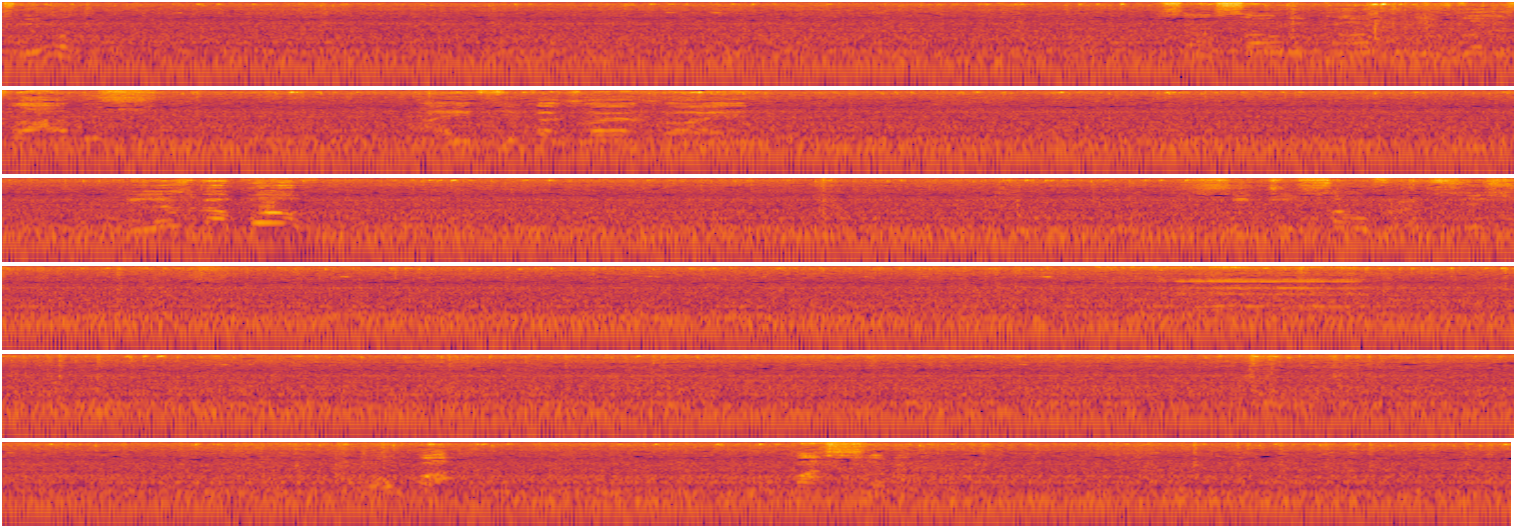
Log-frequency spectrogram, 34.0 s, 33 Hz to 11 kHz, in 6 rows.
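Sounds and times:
vehicle engine and tyre drone: 0.0 - 34.0.

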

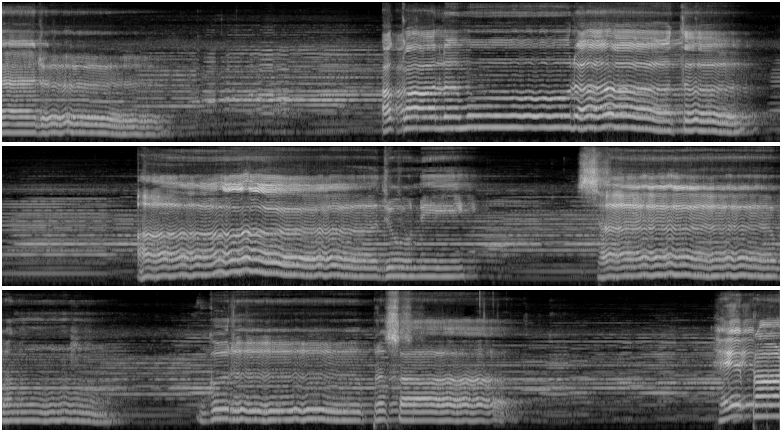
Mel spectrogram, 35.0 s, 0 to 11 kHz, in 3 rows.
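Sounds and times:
harmonium held notes: 0.0 - 35.0
person singing devotional song: 0.0 - 35.0.

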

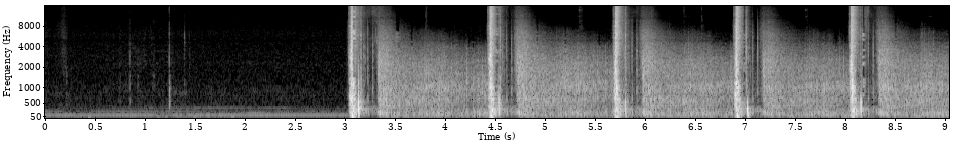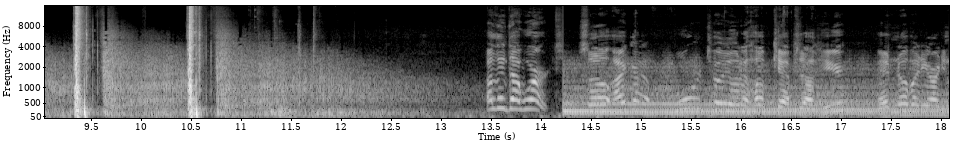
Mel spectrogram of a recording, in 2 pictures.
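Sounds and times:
rifle shots with echo: 3.0 - 12.8.

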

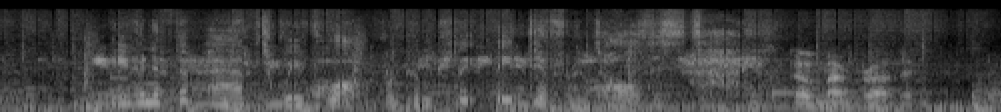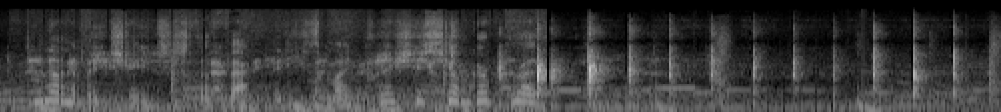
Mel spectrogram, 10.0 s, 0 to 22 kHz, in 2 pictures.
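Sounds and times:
background music: 0.0 - 10.0
person clapping hands rapidly: 7.2 - 10.0.

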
